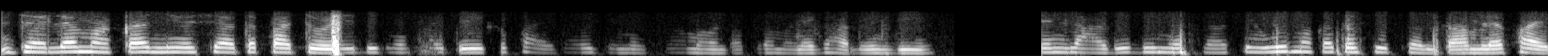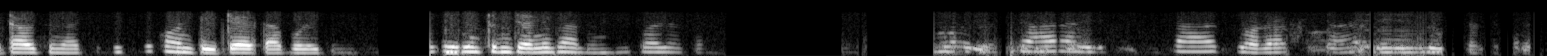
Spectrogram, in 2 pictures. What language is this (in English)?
Konkani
